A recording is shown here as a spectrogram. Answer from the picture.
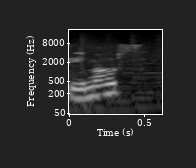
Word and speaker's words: Simos: how do you say your last name it's CMOS CMOS CMOS with GTL guaranteed trust life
